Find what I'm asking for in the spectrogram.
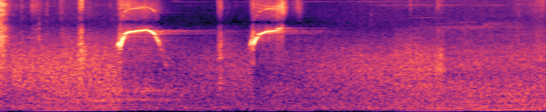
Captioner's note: Andy whistling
